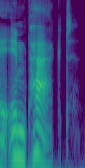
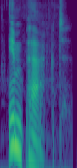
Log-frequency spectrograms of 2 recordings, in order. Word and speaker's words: impact: Now you try impact. Try it again. Let's recap. Word 6 has two pronunciations. When it's used as a noun, it's pronounced impact.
